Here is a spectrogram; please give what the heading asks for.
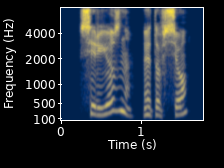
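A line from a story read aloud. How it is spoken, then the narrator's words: Dry. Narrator (Russian): сухо произнес мой защитник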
